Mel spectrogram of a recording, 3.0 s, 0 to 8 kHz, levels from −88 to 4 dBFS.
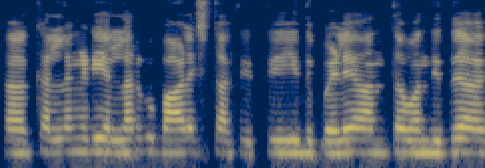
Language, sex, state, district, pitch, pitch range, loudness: Kannada, female, Karnataka, Dharwad, 185 Hz, 185-195 Hz, -21 LUFS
